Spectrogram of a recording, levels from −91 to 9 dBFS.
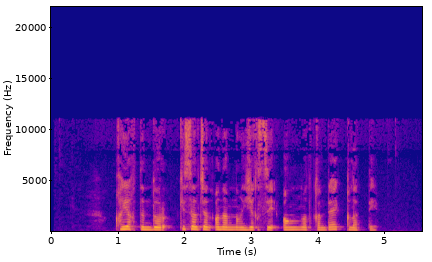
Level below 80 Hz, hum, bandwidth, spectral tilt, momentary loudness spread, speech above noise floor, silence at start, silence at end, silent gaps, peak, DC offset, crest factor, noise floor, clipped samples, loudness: -64 dBFS; none; 11.5 kHz; -4.5 dB/octave; 10 LU; 44 dB; 1 s; 0.7 s; none; -4 dBFS; under 0.1%; 18 dB; -63 dBFS; under 0.1%; -20 LUFS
